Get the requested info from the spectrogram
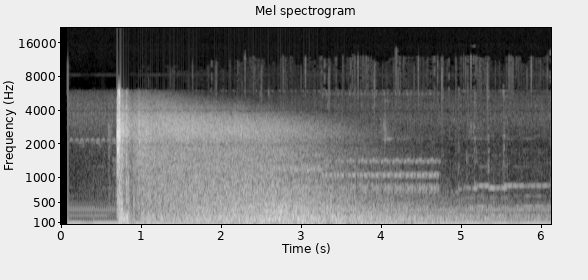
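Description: A single loud gunshot about a second in, its echo dying away slowly over the next few seconds, over intro music with a steady low drone.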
